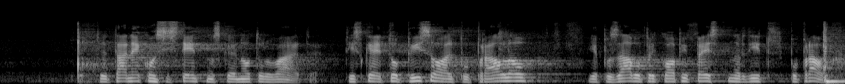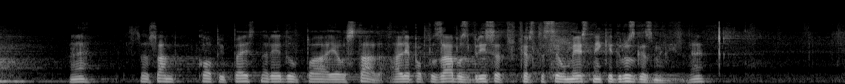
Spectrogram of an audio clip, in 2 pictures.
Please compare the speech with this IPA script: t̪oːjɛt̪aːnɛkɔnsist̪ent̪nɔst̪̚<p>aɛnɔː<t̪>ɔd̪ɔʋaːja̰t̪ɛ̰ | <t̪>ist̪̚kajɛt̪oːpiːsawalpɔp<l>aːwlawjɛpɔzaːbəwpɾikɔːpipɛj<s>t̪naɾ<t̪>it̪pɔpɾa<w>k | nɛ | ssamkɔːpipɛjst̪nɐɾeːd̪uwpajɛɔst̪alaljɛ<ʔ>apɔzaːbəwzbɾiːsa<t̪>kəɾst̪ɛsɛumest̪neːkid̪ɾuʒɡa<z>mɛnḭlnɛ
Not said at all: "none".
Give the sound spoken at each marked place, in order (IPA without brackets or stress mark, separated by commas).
k, t̪, t̪, ɾ, s, d̪, w, p, t̪, z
